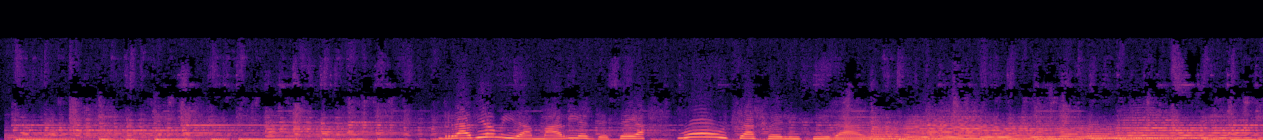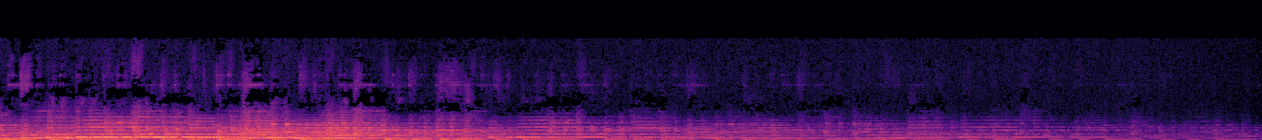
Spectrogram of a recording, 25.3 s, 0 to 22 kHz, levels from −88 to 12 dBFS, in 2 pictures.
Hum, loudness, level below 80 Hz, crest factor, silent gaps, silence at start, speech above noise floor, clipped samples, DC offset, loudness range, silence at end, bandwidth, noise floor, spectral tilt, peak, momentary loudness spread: none; -20 LUFS; -48 dBFS; 12 dB; none; 0.05 s; 29 dB; under 0.1%; under 0.1%; 18 LU; 0.4 s; 16 kHz; -47 dBFS; -7 dB/octave; -8 dBFS; 19 LU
